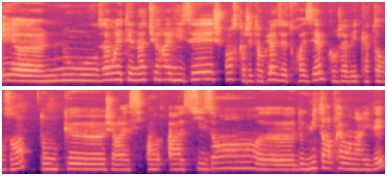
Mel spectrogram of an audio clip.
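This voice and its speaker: A woman speaks with a fairly high pitch. Her pace is fairly slow and her intonation fairly even. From France (raised from age 6, born in Laos). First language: Lao (speaking French). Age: 50s. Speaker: interviewee mother. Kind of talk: casual interview. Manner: hesitant, many fillers.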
